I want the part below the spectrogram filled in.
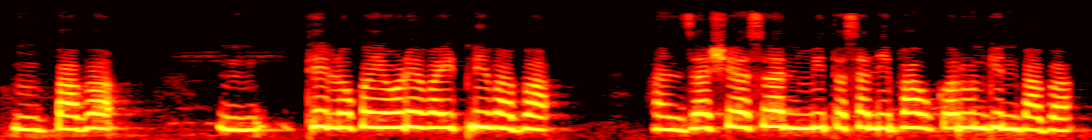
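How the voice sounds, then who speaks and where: A woman voicing a pleading, remorseful young married daughter in a cartoon family drama, halting and repetitive, with a Vidarbha Marathi accent. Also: very high-pitched, steady tone, muffled recording.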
